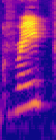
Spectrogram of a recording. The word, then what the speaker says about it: great: Here you may have noticed that we have a word that has the letter E and the letter A together and is not pronounced the same as the ones we have seen so far, right? Great is pronounced differently.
